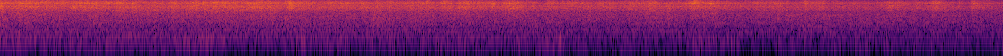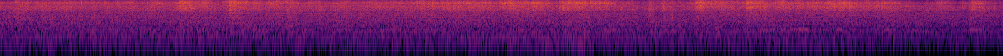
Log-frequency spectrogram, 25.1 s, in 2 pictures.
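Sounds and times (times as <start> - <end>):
train wheels rumbling on rail: 0.0 - 25.0
wheels clicking over rail joints: 0.0 - 25.0.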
